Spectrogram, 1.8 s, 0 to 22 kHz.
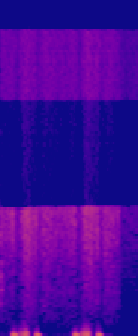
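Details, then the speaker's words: Teaching recording of a midsystolic murmur, as in physiologic flow murmurs or aortic stenosis: a harsh murmur beginning after S1 and ending with an audible gap before S2, over two heartbeats. "a midsystolic murmur as heard in physiologic flow murmurs or aortic stenosis begins after S1 and stops before S2 brief gaps are audible between the murmur and the heart sounds"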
